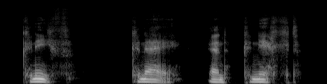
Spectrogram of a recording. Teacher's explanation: The K was originally pronounced in those words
